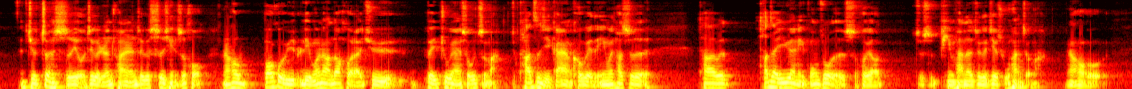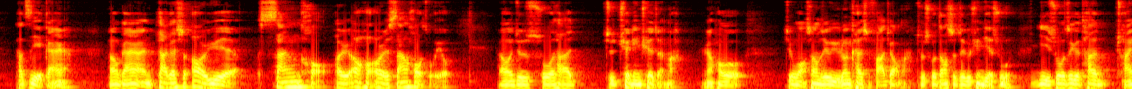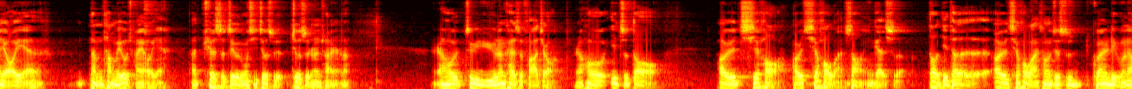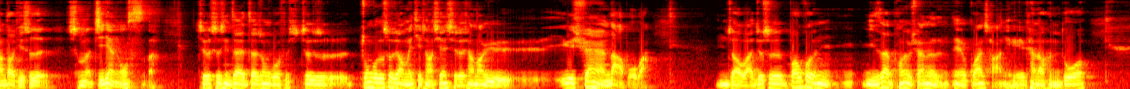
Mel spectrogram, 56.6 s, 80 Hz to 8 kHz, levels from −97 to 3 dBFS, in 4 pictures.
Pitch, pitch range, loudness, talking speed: 105 Hz, 95-115 Hz, -15 LUFS, 290 characters per minute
